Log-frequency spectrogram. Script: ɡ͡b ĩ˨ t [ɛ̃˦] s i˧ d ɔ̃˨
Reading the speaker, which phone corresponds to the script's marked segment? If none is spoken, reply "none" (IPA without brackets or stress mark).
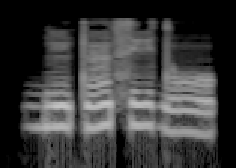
ɛ̃˨˦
